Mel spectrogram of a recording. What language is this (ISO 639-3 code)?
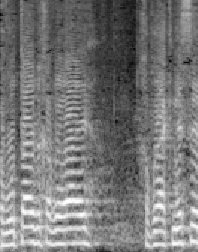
heb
